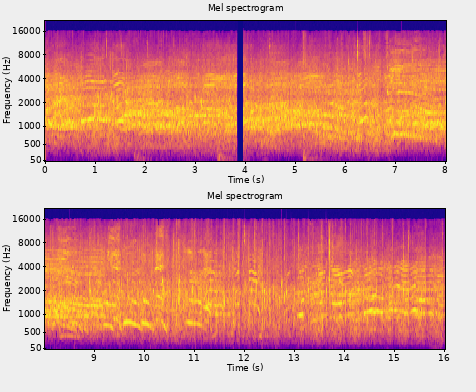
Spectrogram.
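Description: A crowd cheers and chatters loudly in a large hall.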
